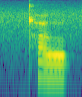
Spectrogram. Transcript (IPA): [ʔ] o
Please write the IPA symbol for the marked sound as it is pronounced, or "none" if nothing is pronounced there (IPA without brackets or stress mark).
qʰ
